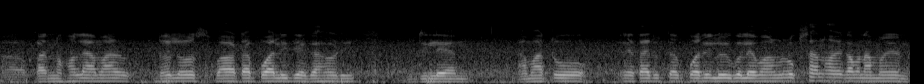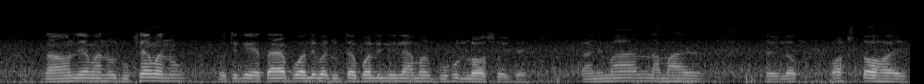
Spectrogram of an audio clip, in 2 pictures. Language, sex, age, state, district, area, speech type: Assamese, male, 30-45, Assam, Darrang, rural, spontaneous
